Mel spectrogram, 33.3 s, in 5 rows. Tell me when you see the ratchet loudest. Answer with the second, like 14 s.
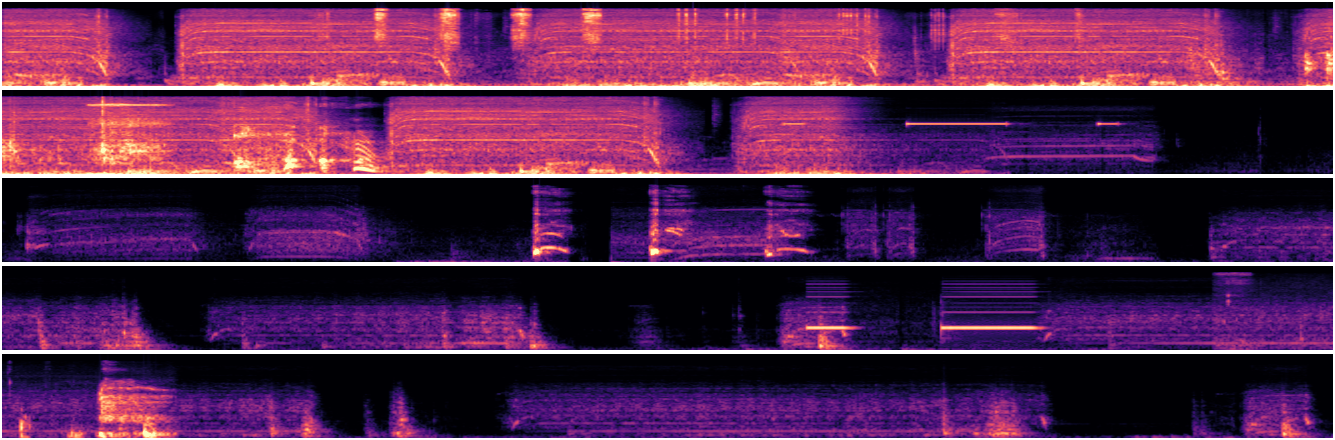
7 s.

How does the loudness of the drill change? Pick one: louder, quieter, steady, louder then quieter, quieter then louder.
quieter then louder.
